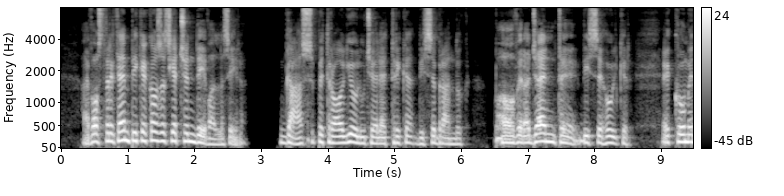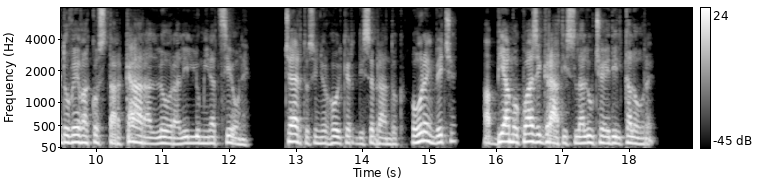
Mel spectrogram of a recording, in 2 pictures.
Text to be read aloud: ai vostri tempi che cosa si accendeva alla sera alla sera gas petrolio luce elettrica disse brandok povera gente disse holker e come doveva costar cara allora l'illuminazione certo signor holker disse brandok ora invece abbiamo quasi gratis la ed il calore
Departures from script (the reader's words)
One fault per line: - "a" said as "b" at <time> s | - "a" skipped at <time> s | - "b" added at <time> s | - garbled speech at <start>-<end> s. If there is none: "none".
- "alla sera" skipped at 2.8 s
- "luce" added at 17.3 s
